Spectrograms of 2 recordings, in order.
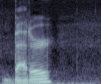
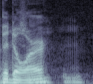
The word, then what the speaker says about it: Beddor: Yeah, a lot of people pronounce it better. It's that, Beddor.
